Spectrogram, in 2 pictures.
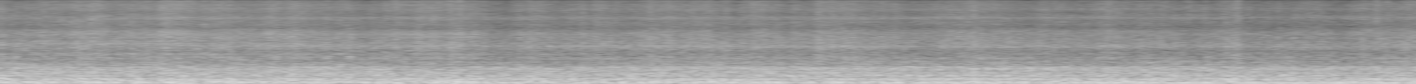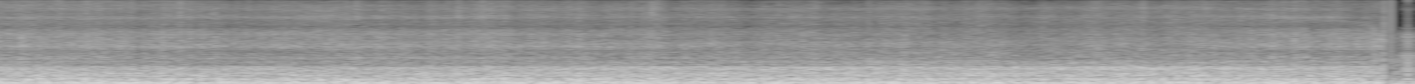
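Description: Car cabin noise while cruising at motorway speed: a steady, loud low rumble of engine and road noise.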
